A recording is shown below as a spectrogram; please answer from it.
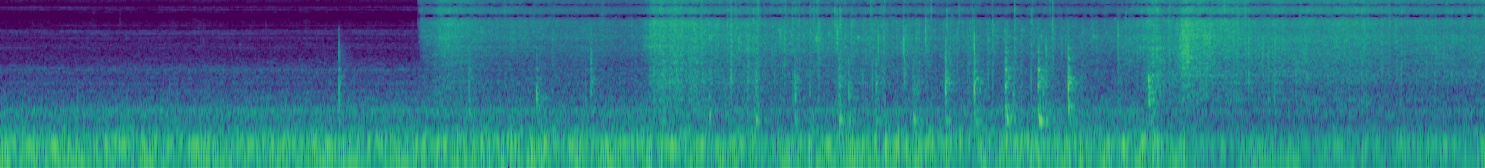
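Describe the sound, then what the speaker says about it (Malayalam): Cut ginger and garlic drop into hot oil for chilli chicken and burst into a loud, bright sizzle partway through, growing fiercer with stirring scrapes and crackles against a steady low rumble. "നമ്മൾ കട്ട് ചെയ്ത് വെച്ച ജിഞ്ചറും ഗാർലിക്കും ഫസ്റ്റ് ഇടുക"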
